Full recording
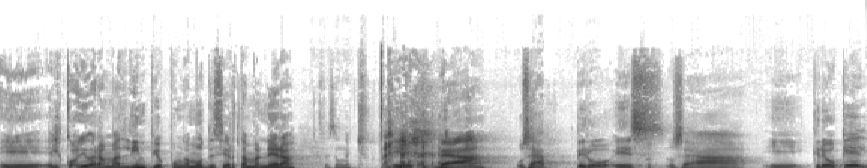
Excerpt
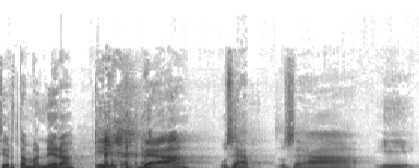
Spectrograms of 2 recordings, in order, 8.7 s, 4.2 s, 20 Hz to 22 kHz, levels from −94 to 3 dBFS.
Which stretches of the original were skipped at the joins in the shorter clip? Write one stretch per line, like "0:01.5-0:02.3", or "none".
0:03.2-0:03.9
0:05.7-0:06.6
